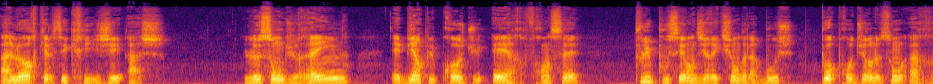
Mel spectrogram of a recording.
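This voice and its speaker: The recording is very clean, with a silent background. A man talks fairly slowly at a medium pitch, his intonation lively. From French-speaking country. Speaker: religious teacher. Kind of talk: tutorial. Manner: formal.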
